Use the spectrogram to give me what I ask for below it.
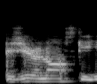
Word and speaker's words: Zhirinovsky: Now, I want to make sure I'm pronouncing his name right. Zhirinovsky? – Right, yeah, Vladimir Zhirinovsky.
